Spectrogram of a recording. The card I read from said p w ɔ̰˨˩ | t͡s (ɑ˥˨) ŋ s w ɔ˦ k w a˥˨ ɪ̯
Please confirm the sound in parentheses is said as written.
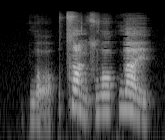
yes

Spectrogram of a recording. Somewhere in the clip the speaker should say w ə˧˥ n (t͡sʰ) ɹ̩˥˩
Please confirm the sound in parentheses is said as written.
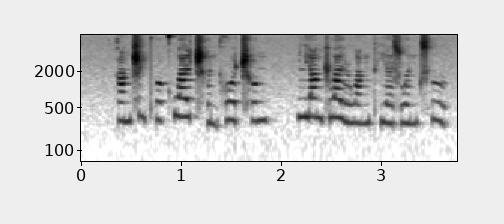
yes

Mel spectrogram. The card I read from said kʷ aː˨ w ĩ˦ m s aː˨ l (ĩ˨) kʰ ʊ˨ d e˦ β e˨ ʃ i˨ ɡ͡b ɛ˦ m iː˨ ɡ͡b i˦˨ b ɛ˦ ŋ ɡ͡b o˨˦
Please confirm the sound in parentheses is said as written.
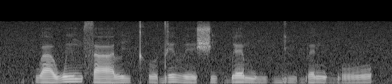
no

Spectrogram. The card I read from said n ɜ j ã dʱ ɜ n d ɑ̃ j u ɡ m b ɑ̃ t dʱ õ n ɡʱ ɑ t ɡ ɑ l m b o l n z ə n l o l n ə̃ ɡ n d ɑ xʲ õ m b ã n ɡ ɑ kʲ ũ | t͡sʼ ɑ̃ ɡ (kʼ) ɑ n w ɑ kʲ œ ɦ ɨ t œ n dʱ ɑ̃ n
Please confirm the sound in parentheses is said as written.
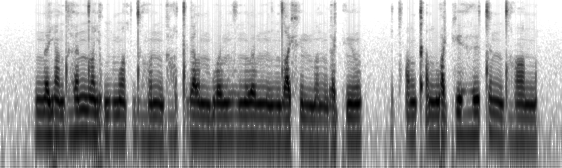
yes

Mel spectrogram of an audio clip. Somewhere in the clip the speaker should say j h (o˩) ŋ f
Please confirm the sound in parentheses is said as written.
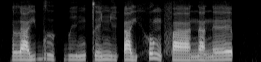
no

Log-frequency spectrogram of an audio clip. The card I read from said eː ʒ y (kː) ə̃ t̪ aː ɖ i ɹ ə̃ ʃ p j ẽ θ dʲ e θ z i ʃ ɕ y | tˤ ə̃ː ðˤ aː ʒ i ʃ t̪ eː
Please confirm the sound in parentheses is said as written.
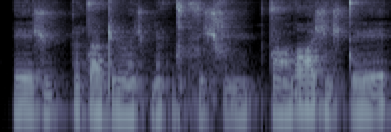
yes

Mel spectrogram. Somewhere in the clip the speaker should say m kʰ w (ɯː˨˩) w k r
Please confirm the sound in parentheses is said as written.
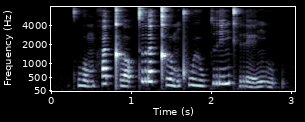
yes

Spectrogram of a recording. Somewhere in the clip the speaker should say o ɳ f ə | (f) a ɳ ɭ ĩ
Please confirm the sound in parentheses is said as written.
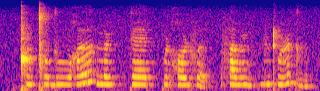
yes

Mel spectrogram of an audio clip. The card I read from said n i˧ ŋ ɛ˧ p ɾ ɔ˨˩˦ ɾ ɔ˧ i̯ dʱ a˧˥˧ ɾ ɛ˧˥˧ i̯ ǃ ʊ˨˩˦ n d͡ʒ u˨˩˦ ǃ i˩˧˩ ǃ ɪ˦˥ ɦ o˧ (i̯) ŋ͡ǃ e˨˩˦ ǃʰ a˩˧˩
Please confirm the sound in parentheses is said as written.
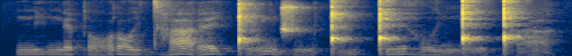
yes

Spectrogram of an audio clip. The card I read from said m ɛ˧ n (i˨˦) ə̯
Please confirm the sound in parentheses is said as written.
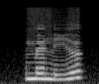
yes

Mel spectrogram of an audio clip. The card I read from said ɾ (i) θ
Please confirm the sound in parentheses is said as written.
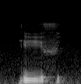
yes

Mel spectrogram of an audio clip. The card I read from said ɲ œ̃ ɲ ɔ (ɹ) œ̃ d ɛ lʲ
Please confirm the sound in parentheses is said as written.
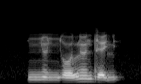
no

